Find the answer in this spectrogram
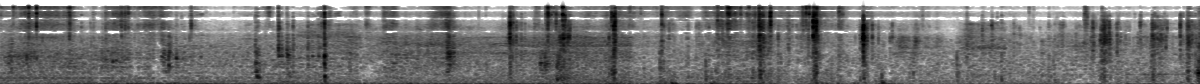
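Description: Ford XB Falcon ute's engine idling, a steady low rumble, with scattered light clicks and ticks over it.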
